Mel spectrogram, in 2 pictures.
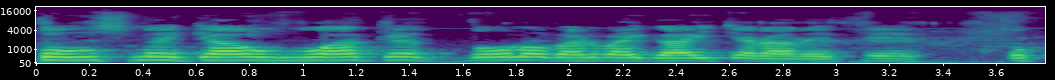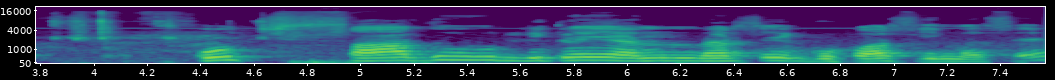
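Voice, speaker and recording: Ordinary pitch variation runs through a dark, mellow tone. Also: woman. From Rajasthan, India. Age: 70s. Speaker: elderly storyteller. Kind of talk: storytelling interview.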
